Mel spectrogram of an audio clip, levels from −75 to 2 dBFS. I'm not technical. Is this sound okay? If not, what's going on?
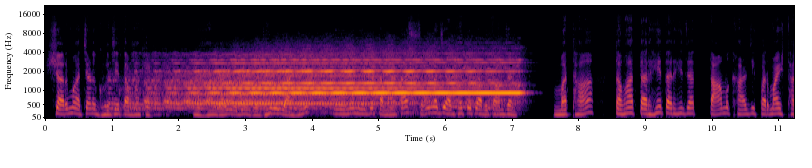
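No. From 0.95 s to 7.6 s a shrill, steady whistle rises over the speech, pitched at roughly 1 kHz and pulsing about three times a second, until it ends up much louder than the talking. This is a feedback howl: two devices in the same room are joined to one call, so each loudspeaker's sound reaches the other's microphone and loops back, getting louder on every trip. The pulsing follows the time one trip round the loop takes.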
